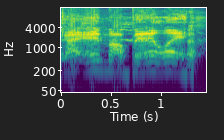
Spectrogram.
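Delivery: put-on Scottish accent, Mike Myers style; Fat Bastard impression. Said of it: "this is Mike Myers style".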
